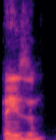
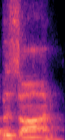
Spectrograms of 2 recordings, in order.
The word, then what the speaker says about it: Bason: of Modesto Mr bason is that how I pronounce your last name bro uh bazon but you're good bazon sounds next year when I get cold called that's how they pronounce it so you're fine um yeah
